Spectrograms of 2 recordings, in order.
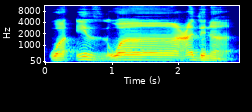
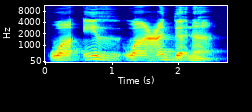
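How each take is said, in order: First: The first vowel of wa'adna is long. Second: The first vowel of wa'adna is short. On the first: "itu pakai alif" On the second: "enggak pakai alif"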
